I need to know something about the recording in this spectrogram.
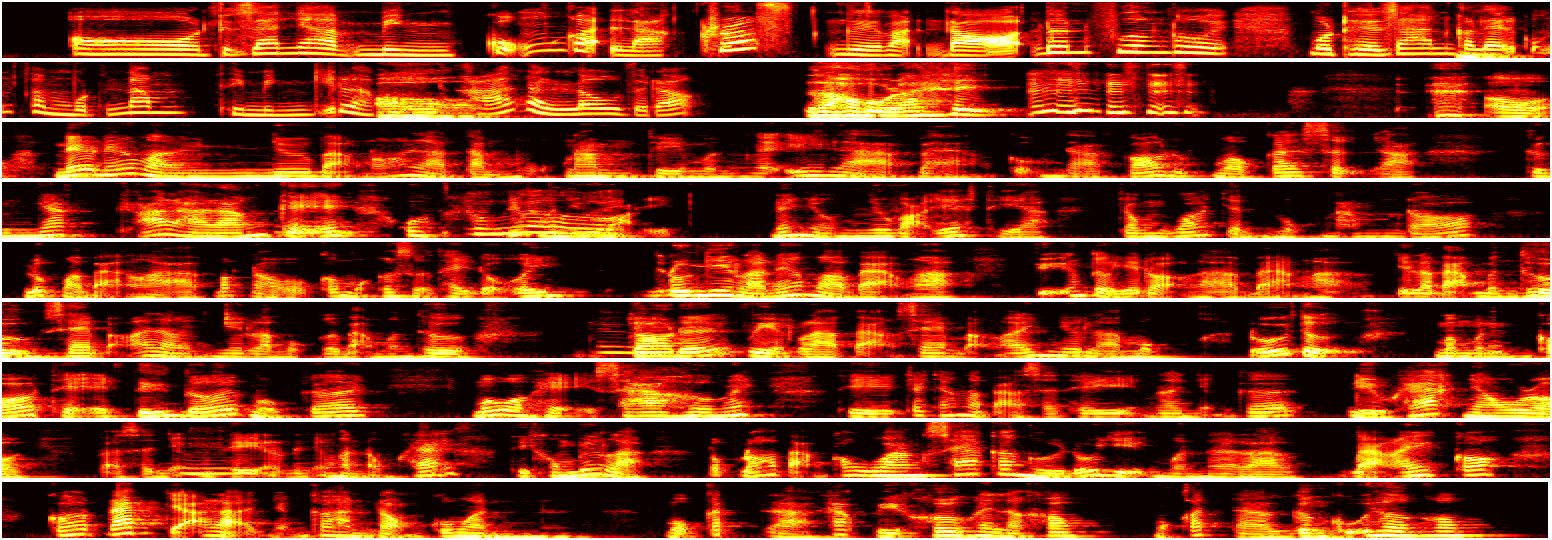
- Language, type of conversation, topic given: Vietnamese, advice, Tôi có tình cảm với bạn thân và sợ mất tình bạn, tôi nên làm gì?
- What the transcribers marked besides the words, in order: in English: "crush"; static; laughing while speaking: "lâu đấy"; laugh; chuckle; tapping; distorted speech; chuckle; other background noise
